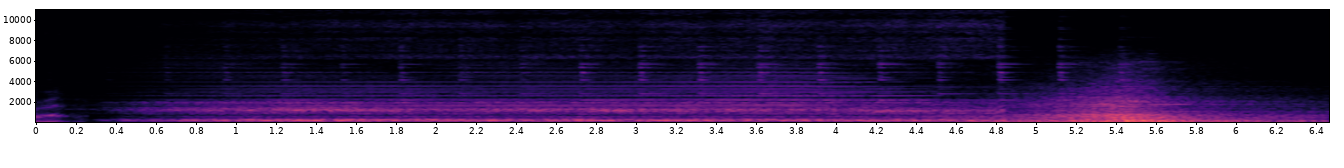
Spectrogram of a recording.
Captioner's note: train whistle blaring; bell dinging; memory image whooshes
